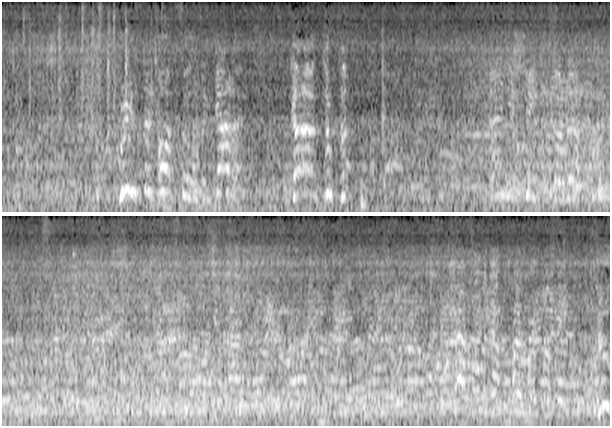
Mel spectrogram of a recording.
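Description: Cannons fire in loud booming blasts.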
